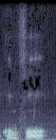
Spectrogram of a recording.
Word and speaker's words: Kung Fu: Kung Fu. Está bien, al menos pronunciado, ¿sí? – Sí, perfecto, perfecto.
